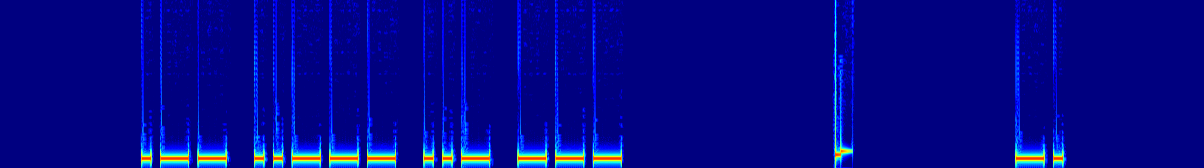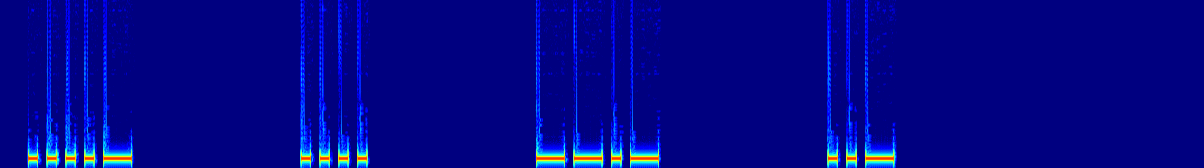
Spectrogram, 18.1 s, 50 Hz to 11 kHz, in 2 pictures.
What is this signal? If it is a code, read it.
Morse code, heard as a keyed tone, about 17 wpm, spaced as for 8 wpm, 700 Hz. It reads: W2UO N4HQU
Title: USA Call Signs - 6x Character Spacing - 17wpm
